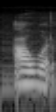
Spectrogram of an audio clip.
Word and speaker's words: hour: Sorry ya, contohnya mungkin kalau hour, jam, nah itu kan hak secara tertulis, tapi secara pelafasan pengejaannya itu hour, jadinya dia tetap pakai an hour.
